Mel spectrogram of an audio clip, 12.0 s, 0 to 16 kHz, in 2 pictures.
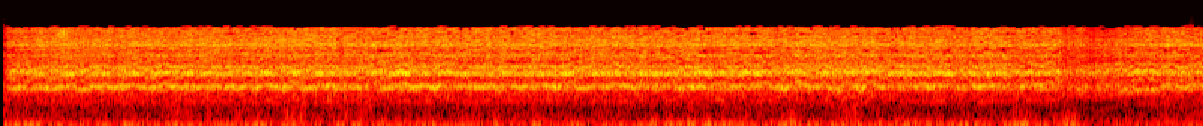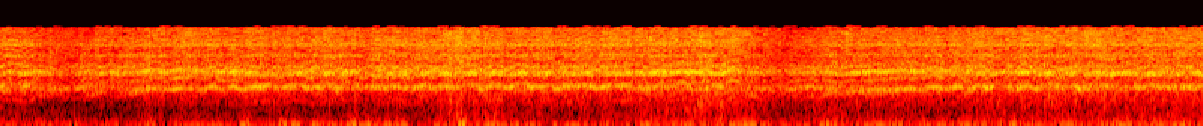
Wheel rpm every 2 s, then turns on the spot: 150, 160, 150, 140, 150, 140.
none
